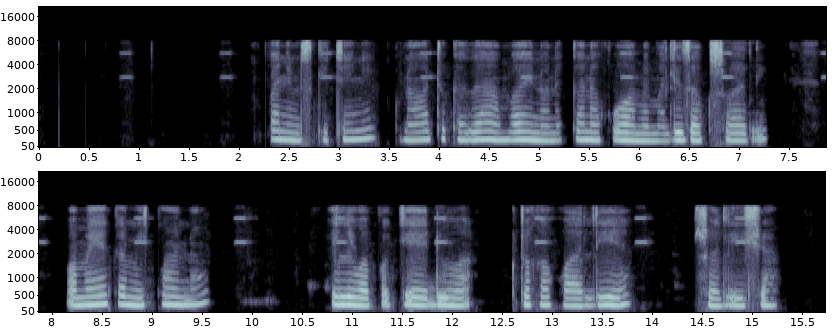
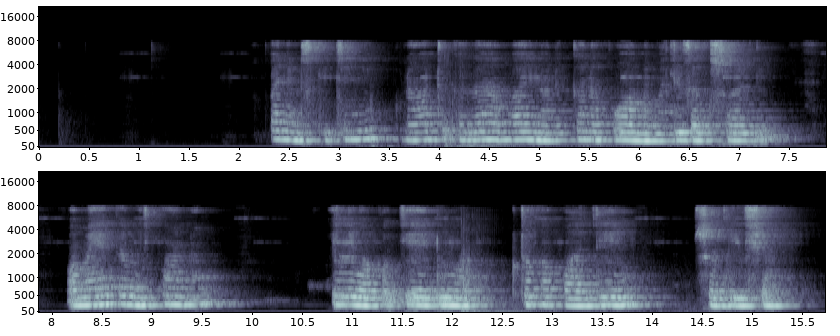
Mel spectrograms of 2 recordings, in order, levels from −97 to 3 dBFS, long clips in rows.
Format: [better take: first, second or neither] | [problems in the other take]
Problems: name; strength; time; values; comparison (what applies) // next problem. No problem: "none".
first | noise reduction (neural separator model SepFormer DNS4)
